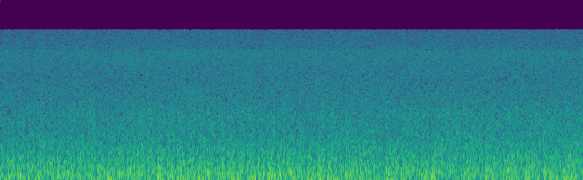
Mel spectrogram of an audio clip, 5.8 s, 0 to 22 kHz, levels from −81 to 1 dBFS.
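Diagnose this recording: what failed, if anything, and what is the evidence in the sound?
Nothing failed: no stage from capture through to playback leaves any audible mark on the speech.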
